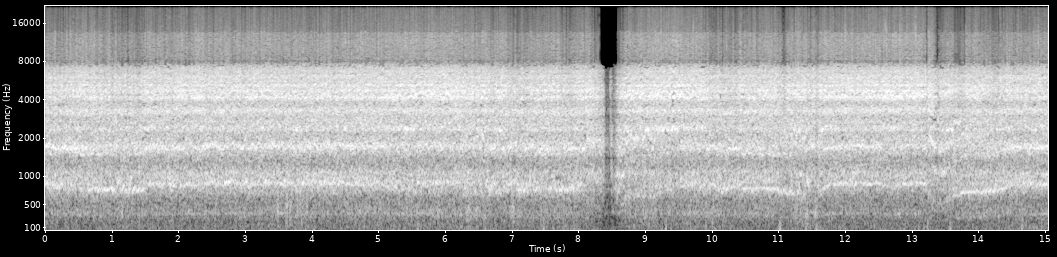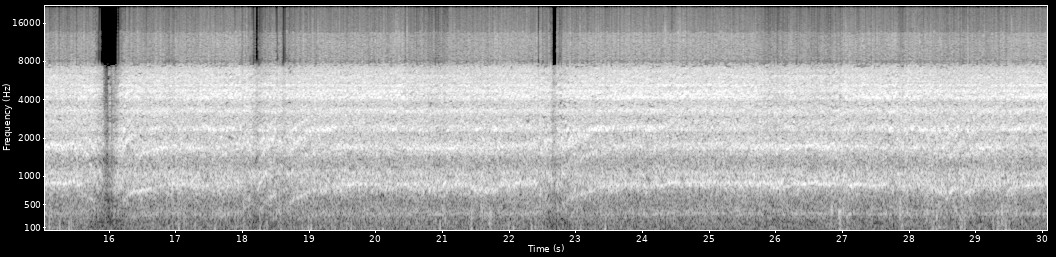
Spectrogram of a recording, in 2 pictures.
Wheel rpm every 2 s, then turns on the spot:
210, 230, 230, 200, 170, 210, 200, 180, 180, 190, 210, 180, 230, 220, 210.
none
